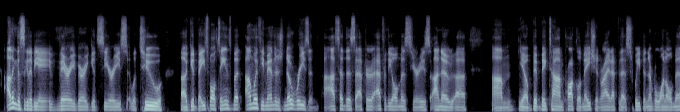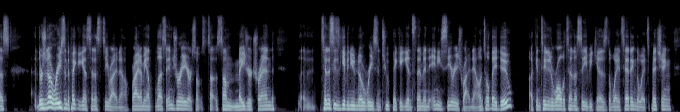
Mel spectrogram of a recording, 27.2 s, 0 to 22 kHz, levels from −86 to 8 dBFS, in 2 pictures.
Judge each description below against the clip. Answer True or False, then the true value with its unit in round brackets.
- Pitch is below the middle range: True (110 Hz)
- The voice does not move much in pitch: False (3.2 semitones)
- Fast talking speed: True (230 wpm)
